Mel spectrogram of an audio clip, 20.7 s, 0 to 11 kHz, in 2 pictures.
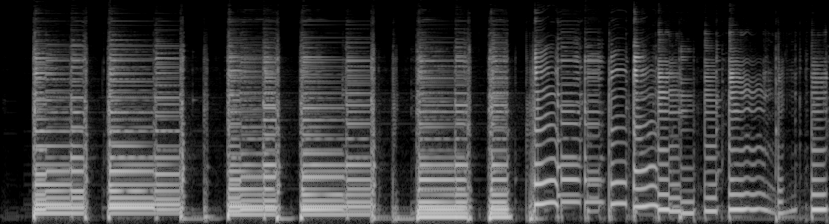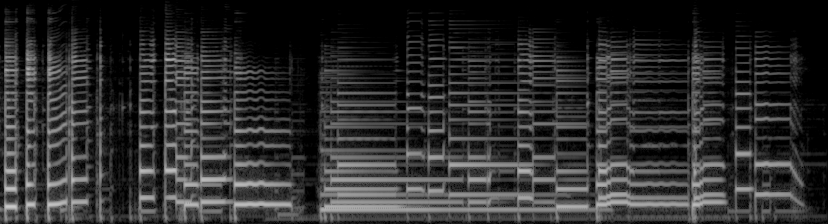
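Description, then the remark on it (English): A clean electric guitar, a 2015 special edition Art Series Stratocaster, on the hum-canceling neck-and-middle pickup setting with reverb off, plays chords and melodic phrases, bright, with slight echo from a bouncy room; steady strummed stabs give way to flowing single-note lines, no voices. “Here's neck and middle positions. Again, hum canceling due to the wiring.”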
